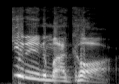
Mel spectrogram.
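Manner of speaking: hammed-up, high, bellowed command; aggressive shout. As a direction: yell the song line like an abduction order. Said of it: "That's a little bit too aggressive".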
